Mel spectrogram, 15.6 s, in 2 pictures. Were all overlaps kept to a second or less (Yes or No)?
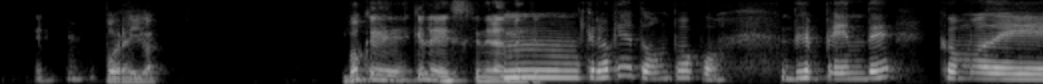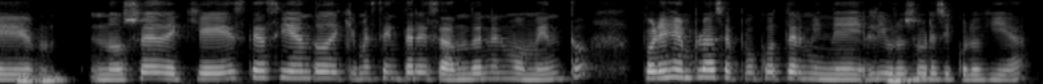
Yes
